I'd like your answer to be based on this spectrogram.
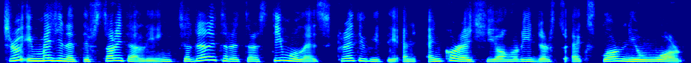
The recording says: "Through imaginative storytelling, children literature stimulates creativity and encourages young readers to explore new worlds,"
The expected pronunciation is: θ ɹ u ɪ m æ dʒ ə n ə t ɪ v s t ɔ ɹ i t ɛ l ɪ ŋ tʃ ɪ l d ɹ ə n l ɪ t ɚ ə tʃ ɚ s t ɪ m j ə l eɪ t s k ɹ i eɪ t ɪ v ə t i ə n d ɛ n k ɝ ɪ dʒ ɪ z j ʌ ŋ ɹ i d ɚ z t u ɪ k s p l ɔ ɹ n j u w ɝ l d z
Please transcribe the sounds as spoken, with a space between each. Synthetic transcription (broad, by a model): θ ɹ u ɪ m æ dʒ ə n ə t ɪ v s t ɔ ɹ i t ɛ l ɪ ŋ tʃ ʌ d ə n l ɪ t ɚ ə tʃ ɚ s t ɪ m j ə l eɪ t s k ɹ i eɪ t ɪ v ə t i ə n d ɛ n k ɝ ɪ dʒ j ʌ ŋ ɹ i d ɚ s t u ɪ k s p l ɔ ɹ n j u w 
